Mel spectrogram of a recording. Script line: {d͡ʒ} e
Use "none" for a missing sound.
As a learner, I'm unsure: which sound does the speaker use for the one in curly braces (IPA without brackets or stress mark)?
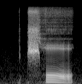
t͡ʃʰ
